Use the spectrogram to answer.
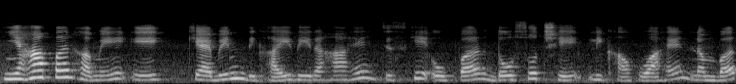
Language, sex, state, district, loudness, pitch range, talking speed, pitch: Hindi, female, Madhya Pradesh, Dhar, -20 LUFS, 200-260 Hz, 155 wpm, 210 Hz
